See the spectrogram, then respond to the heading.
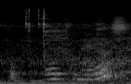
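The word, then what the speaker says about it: ὀκνηρός: ¿Okneros? Ok con K de kilo, okneros, con acento en la segunda O.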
